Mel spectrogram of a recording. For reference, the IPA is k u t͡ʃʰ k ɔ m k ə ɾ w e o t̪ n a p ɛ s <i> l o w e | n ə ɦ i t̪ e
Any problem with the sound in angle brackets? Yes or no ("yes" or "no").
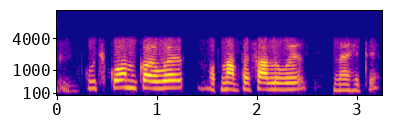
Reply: yes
